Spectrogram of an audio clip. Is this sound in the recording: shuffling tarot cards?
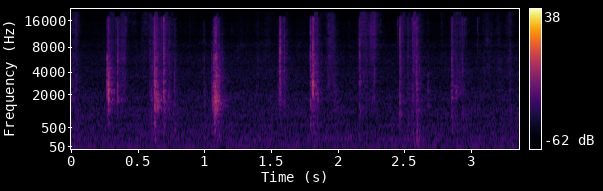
yes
